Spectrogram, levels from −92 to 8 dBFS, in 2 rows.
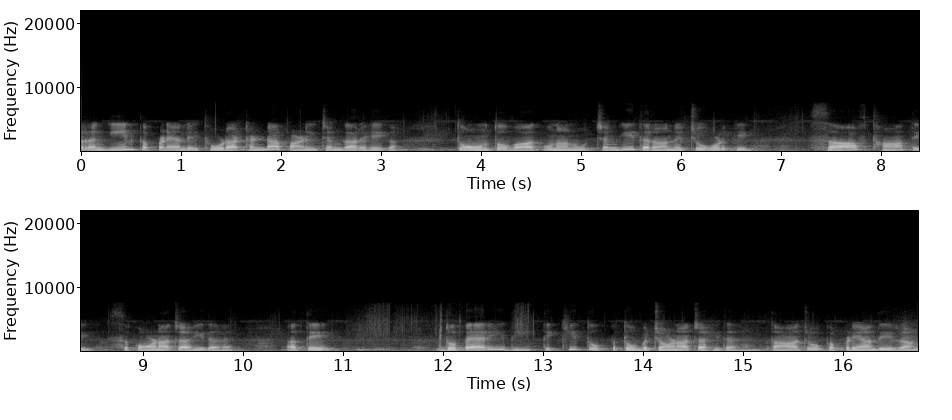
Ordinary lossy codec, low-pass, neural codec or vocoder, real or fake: none; none; none; real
